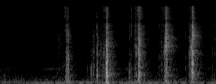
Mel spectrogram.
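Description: A deck of divination cards being shuffled by hand: a run of crisp card snaps, about three a second, beginning about half a second in.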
